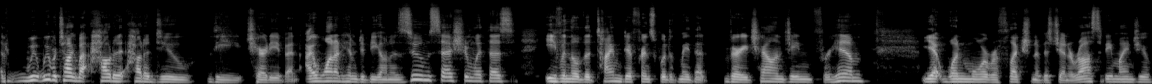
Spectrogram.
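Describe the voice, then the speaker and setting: Very fast and with lively intonation, a man speaks at a medium pitch. The recording is very clean, with a silent background. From United States. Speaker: podcast host. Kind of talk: interview.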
